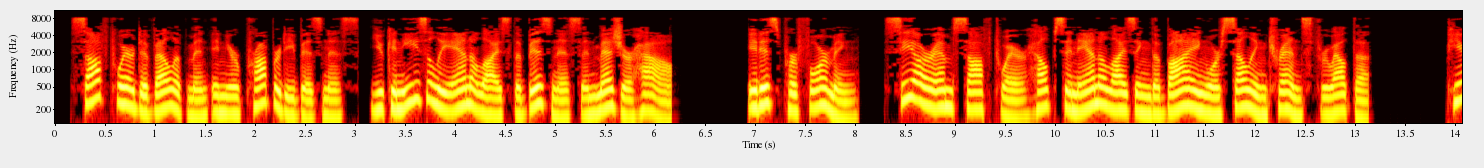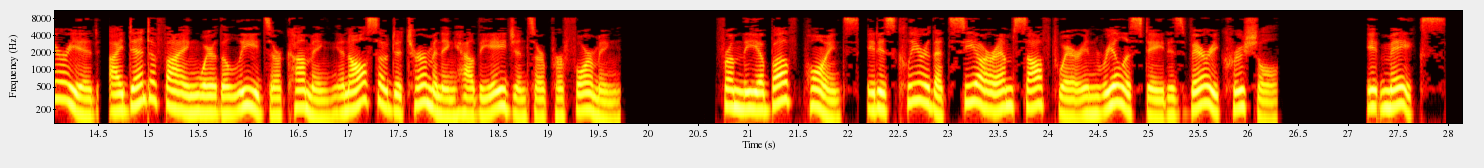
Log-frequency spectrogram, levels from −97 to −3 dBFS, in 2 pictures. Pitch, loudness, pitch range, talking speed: 190 Hz, -20 LUFS, 155-225 Hz, 135 wpm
